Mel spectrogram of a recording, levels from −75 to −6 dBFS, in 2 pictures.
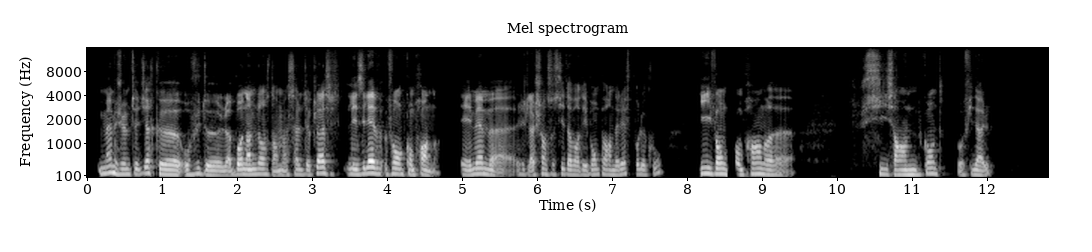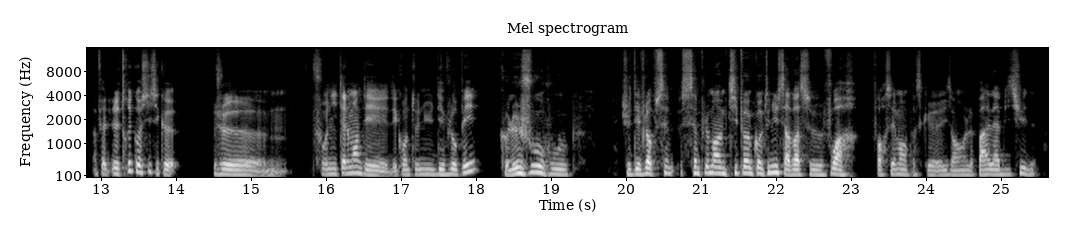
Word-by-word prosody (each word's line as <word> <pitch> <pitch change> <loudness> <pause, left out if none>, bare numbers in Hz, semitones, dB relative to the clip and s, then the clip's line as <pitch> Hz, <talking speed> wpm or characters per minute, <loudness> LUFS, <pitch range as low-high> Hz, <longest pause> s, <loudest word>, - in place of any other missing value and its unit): même, 180 +3 +2
je 150 - -1
vais 145 - 0
même 145 - -3
te 145 - -2
dire 170 +3 -1
qu'au 135 -2 +2
vu 155 +4 -4
de 135 -3 +1
la 120 -2 +1
bonne 140 +2 +3
ambiance 140 +1 +2
dans 115 -2 -4
ma 115 0 -3
salle 135 +1 -5
de 130 - -3
classe, 165 0 0
les 140 0 0
élèves 160 -1 +8
vont 145 +1 +1
comprendre 135 +3 -1 0.2
et 130 -2 -1
même, 150 0 +2
heu, 90 -7 -4
j'ai 140 - -10
de - - -10
la 115 - 0
chance 140 +2 -4
aussi 135 +2 -6
d'avoir 130 -2 -2
des 125 - -2
bons 135 +1 -4
parents 135 -2 -4
d'élèves 145 +5 -4
pour 140 - -8
le 130 - -3
coup. 160 +9 -12 0.5
Ils 160 0 +2
vont 150 -1 +4
comprendre, 145 0 0
heu, - - -7 0.9
s'ils 140 -2 -4
s'en 130 0 +1
rendent 130 0 +1
compte 155 +1 -4 0.2
au - - -7
final. 125 -1 -3 0.8
En - - -14
fait, - - -2
le 155 -2 +2
truc 225 +7 -2
aussi 195 +1 +2
c'est - - -4
que, 420 0 0 0.4
je, 130 -5 +2
mmh, 200 - -10 0.3
fournis 145 0 -5
tellement 170 +3 +3
des 125 -8 0
des 115 - -5
contenus 140 +2 -4
développés 145 - +1 0.2
que - - -4
le 145 +6 +5
jour 170 -1 +3
où 140 -2 -2 0.7
je 145 - -5
développe 145 +2 +3
simp 170 -3 -1
simplement 175 0 +2
un 165 - +4
petit 175 +4 -2
peu 175 - 0
un 165 - +5
contenu, 170 +4 +3
ça 140 -8 +4
va 135 0 +6
se 135 +1 -3
voir, 130 +1 +1
forcément 135 +1 -3
parce 130 0 -12
qu'ils 125 0 -5
ont 125 +1 -4
l 130 0 -6
pas 130 +1 +1
l'habitude. 135 +1 -3
140 Hz, 200 wpm, -22 LUFS, 130-155 Hz, 0.9 s, élèves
